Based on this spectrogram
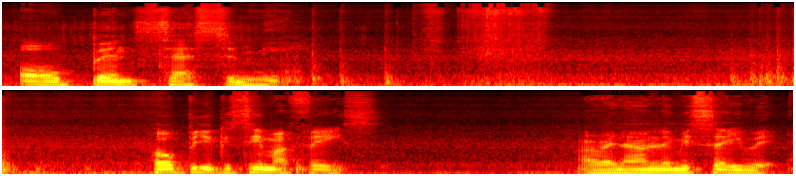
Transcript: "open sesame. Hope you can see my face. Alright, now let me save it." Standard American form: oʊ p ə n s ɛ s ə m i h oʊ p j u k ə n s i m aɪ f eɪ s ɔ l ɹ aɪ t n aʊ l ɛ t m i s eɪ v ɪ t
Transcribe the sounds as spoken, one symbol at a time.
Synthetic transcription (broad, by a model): oʊ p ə n s ɛ s ə m i h oʊ p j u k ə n s i m aɪ f eɪ s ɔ ɹ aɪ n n l ɛ t m i s eɪ v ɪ t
